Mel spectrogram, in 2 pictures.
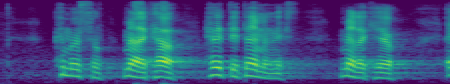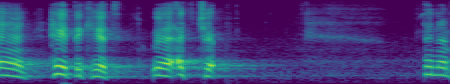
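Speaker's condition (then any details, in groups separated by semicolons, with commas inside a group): Deafness; deaf accent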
